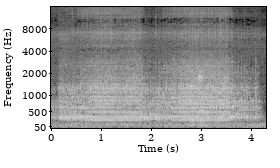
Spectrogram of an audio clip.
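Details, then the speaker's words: 1966 Dart with 273 big-cam V8, revived after years sitting: rotary electric fuel pump emptying the tank gives steady high buzzing whir, then cuts off as it runs dry with no more fuel coming. "no it's a rotary pump it's sitting there spinning around with veins and stuff hence that's why i'm"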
